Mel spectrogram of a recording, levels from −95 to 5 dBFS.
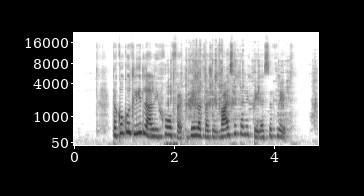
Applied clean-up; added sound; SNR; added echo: classical method log-MMSE.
